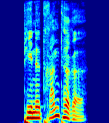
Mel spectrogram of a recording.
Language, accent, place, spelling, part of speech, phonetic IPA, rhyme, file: German, Germany, Berlin, penetrantere, adjective, [peneˈtʁantəʁə], -antəʁə, De-penetrantere.ogg
- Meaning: inflection of penetrant: 1. strong/mixed nominative/accusative feminine singular comparative degree 2. strong nominative/accusative plural comparative degree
